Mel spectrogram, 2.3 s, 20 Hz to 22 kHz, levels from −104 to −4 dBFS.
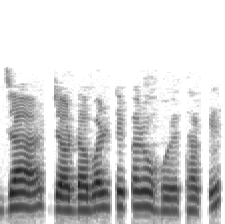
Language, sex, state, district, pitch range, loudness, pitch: Bengali, female, West Bengal, Kolkata, 195-240 Hz, -26 LUFS, 225 Hz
